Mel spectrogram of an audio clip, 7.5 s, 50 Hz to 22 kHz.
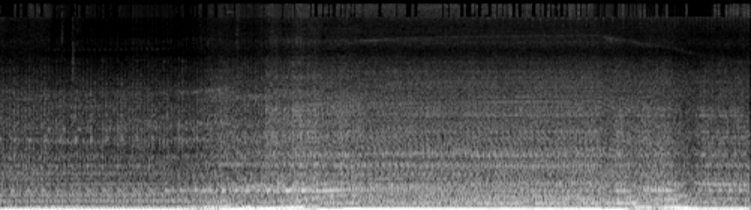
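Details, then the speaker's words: Link-Belt 2700 Quantum excavator diesel, stalling fixed by disconnecting the fuel shutoff cable: steady, even idle with a faint turbo whistle on top, no misses, knocks or smoke. Normal idle. "Hear the turbo. So that's working. Not blowing any smoke, that's good."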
